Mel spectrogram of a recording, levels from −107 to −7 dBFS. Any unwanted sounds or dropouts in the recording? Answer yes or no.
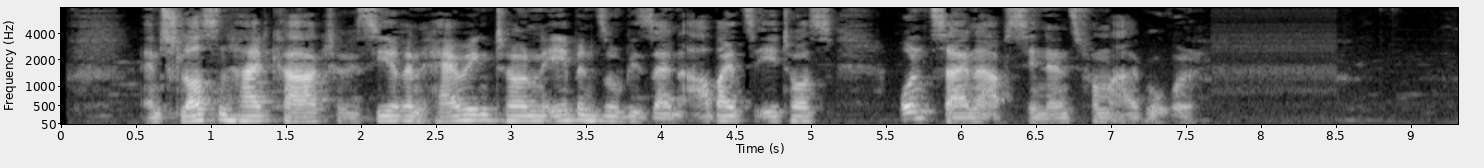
no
